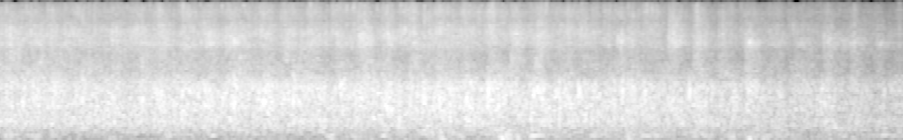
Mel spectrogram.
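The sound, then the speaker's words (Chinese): Warm, sustained applause from a large lecture audience welcoming Khenpo Sodargye Rinpoche before his talk on spiritual practice and university students' happiness: dense, steady clapping that holds at an even loudness for several seconds, easing off slightly toward the end, with no voices over it. “下面就让我们以恭敬心和幸福愉快的心来聆听大师的开示，也请我们用热烈的掌声。”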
